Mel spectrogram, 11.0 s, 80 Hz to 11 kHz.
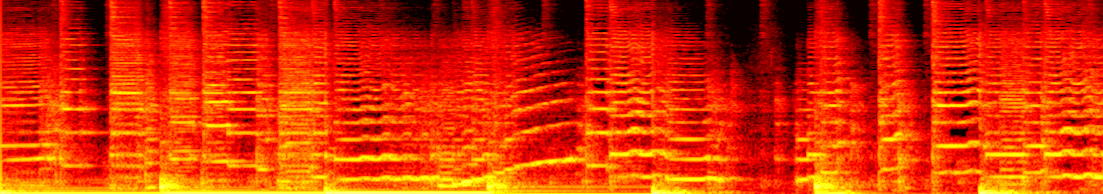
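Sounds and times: electric guitar lead line: 0.0 - 11.0.

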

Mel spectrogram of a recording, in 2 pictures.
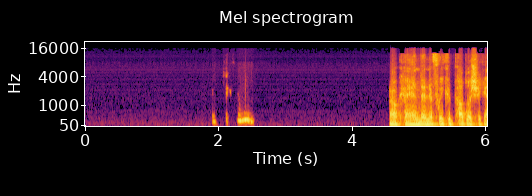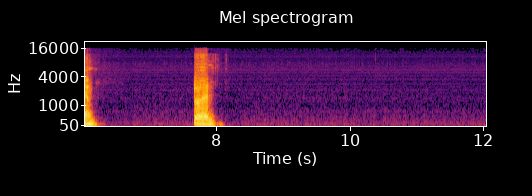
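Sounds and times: person murmuring over microphone: 4.6 - 6.2, 7.7 - 8.1.

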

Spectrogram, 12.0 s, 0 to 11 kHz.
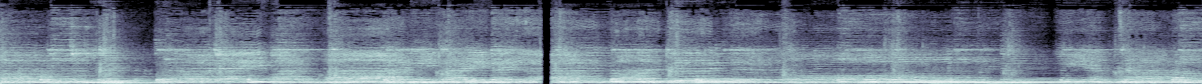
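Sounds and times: crowd singing: 0.0 - 12.0
rhythmic hand clapping: 0.0 - 12.0.

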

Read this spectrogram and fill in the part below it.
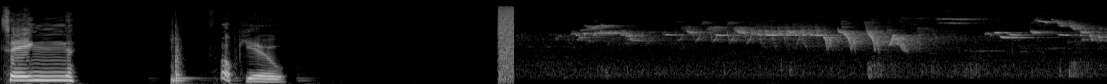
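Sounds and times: static noise burst: 5.0 - 5.3
birds chirping: 5.2 - 11.0.

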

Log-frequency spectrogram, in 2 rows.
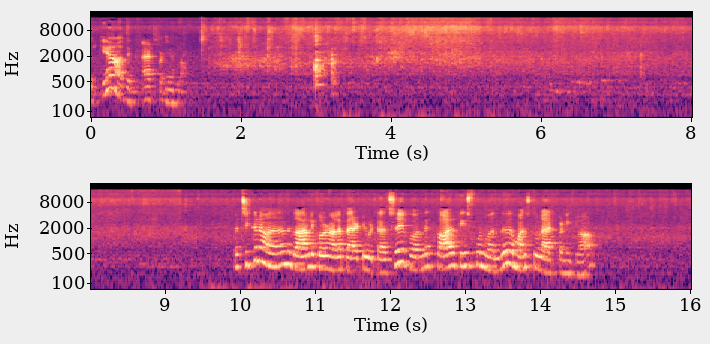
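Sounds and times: chicken sizzling in hot oil: 1.5 - 16.0.

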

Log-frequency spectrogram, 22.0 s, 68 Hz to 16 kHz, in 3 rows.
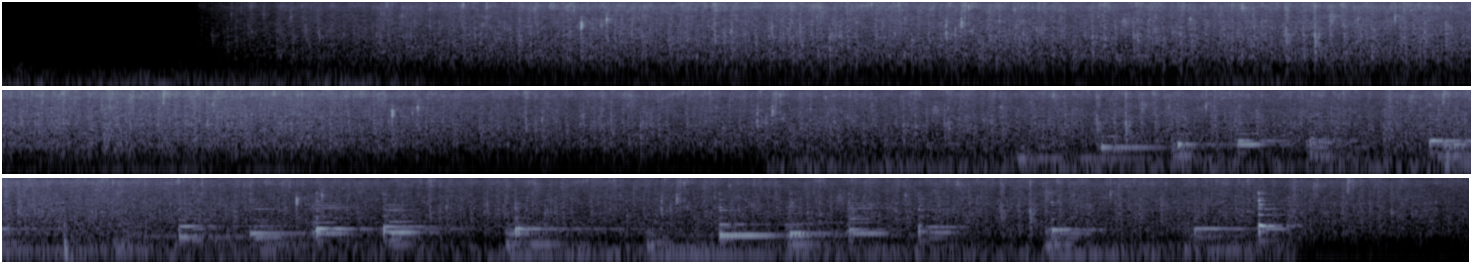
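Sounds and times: sharp individual raindrops: 1.0 - 22.0
heavy rain falling: 1.1 - 22.0.

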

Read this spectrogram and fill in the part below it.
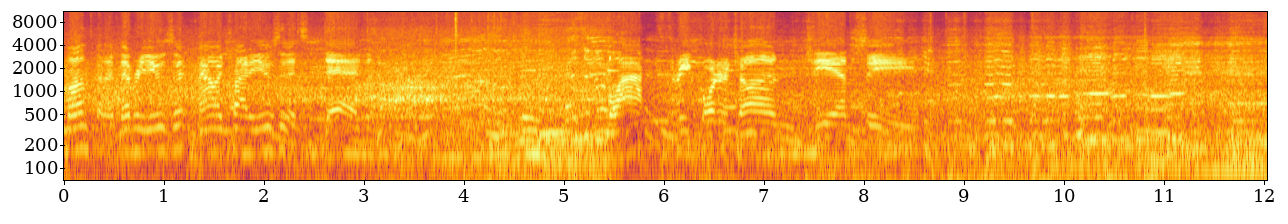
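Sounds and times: car engine drone: 0.0 - 12.0
music on radio: 0.0 - 12.0
road noise: 0.0 - 12.0.

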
